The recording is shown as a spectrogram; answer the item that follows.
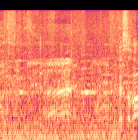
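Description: Steady low rumble of a bus, its engine and road noise heard from inside the passenger cabin.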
